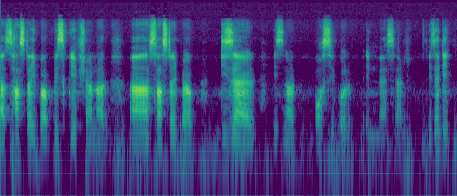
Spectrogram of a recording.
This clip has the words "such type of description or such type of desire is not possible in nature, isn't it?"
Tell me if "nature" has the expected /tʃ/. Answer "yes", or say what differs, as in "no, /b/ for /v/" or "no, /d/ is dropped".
no, /s/ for /tʃ/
